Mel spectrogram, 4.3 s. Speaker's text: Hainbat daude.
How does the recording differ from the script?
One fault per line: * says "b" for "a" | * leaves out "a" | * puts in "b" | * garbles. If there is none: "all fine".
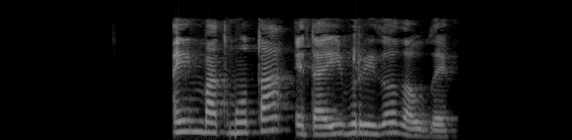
* puts in "mota eta hibrido"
